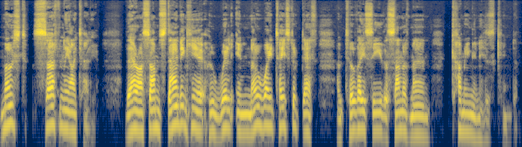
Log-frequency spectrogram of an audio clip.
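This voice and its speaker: A man voicing a solemn, authoritative male teacher and prophet in a scripture reading, grave, emphatic and deliberate. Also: mid-range voice, a little mellow, dry recording, voice pushed up, lightly acted. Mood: solemn, urgent.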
